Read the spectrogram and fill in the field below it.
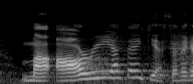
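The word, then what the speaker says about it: Māori: Maori? Oh, see, I've said it that way, and then people have told me differently. They said that you pronounce it M-A-H-A-W-R-E-E.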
